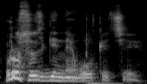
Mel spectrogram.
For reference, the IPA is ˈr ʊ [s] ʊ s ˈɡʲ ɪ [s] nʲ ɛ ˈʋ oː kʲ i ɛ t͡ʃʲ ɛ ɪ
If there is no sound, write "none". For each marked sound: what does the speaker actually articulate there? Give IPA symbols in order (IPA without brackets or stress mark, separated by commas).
s, none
